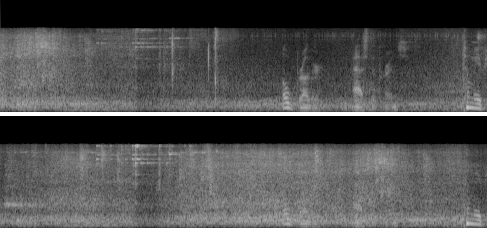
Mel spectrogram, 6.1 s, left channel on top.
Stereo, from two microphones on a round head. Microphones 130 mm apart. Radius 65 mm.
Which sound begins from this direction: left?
A man speaking, at 3.5 s.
